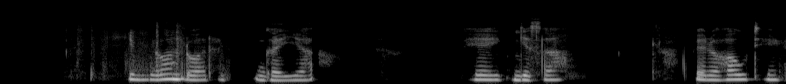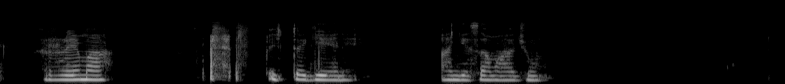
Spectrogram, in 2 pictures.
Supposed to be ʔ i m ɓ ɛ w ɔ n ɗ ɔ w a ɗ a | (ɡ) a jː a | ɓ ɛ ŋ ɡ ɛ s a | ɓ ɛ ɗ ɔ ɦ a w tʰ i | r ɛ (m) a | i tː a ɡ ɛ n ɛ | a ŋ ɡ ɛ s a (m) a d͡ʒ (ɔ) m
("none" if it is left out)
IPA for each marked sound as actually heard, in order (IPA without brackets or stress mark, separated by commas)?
ɡ, m, m, u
